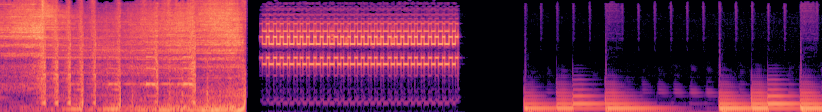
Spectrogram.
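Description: A mobile phone rings loudly and alone with an incoming call: a dense electronic burst, then a steady high warbling tone for about two seconds, a brief pause, and a repeating melodic ringtone pattern.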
